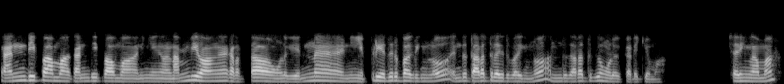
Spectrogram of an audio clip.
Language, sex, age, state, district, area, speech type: Tamil, male, 18-30, Tamil Nadu, Thanjavur, rural, conversation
